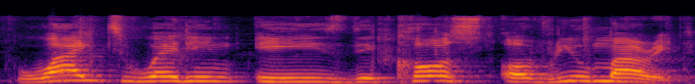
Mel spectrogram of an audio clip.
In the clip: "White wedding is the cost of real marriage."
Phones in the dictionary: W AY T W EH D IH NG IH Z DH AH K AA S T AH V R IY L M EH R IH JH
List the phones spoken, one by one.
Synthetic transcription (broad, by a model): W AY T W EH D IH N IH Z DH AH K AA S T AH V R IY L M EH R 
